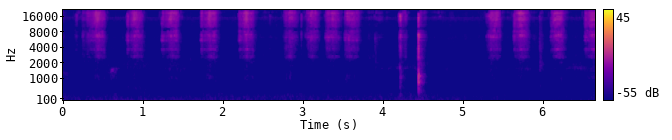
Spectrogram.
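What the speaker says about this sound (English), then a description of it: "I'm wiping it pretty good" A cloth is wiped firmly back and forth over a rustic primitive craft piece in quiet, rhythmic rubbing strokes, with one brief sharper knock partway through.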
